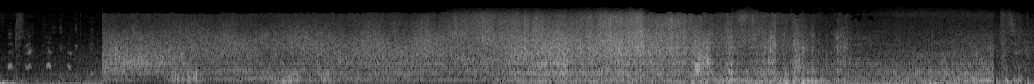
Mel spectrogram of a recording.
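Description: Toyota Corolla hatchback driving round a wet skid pad: a steady hiss of tyres throwing water, with the engine faint beneath it. It starts about a second in, swells to its loudest around the middle as the car comes close, then eases off.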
